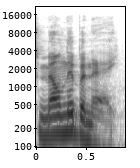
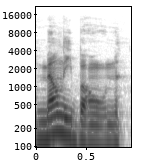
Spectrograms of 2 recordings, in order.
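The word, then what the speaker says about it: Melniboné: by the way it's melnibane it's spelled with an accent mark over the e which means you actually say it it can't be a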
